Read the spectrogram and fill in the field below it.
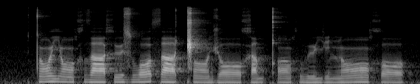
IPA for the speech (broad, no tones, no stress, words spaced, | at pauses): tɔ̃jɔ̃ːx ðaːxɨːzβɔθaː ǁɔ̃ːʒɔːxam qʼɔ̃ːxβɨji nɔ̃ːxɔ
